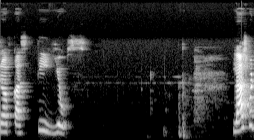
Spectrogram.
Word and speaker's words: castillos: Okay, so this double L is always pronounced as Y, as I mentioned in me llamo, if you remember. So this is a perfect fixed rule. It's castillos, not castillos. It's castillos. Castillos again are castles which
